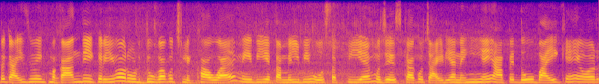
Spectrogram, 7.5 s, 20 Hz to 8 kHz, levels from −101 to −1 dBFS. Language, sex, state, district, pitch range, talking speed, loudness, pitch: Hindi, female, Uttar Pradesh, Jyotiba Phule Nagar, 230-265 Hz, 270 wpm, -16 LUFS, 245 Hz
